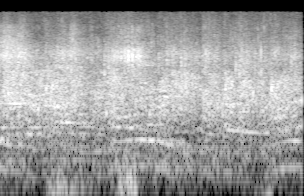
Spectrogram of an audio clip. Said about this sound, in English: Hallelujah. Oh, come on, clap your hands to the Lord.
